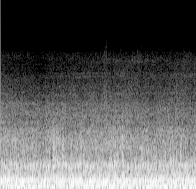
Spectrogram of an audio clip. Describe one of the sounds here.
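A zipper rasps open.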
